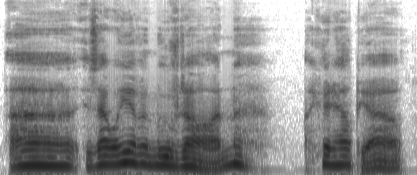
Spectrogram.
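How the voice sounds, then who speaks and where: A man's voice: medium pitch, lively intonation, moderate pace, darkish tone, no room sound. A man streaming a game, reading its text aloud and chatting casually. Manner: casual, reads dialogue aloud, tired.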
